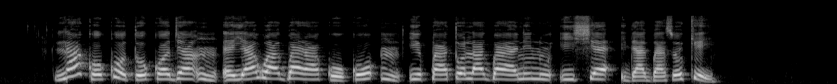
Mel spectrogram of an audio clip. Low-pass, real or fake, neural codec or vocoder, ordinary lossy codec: 9.9 kHz; fake; vocoder, 22.05 kHz, 80 mel bands, Vocos; none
